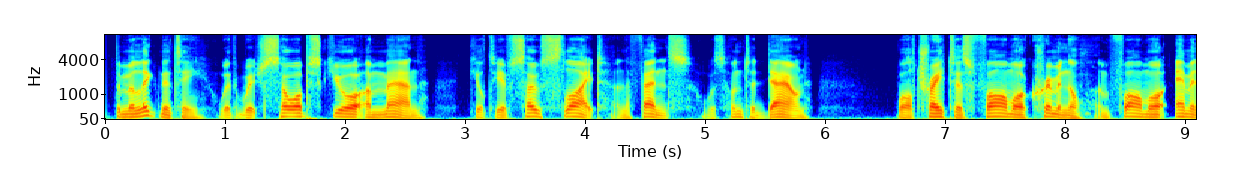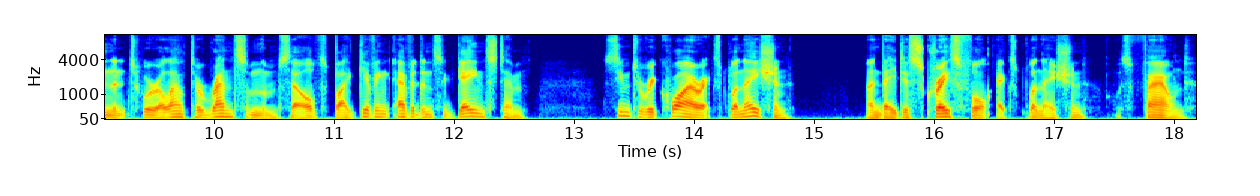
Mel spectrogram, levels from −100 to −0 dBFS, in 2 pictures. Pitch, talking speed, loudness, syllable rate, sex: 105 Hz, 150 wpm, -22 LUFS, 5.6 syllables/s, male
